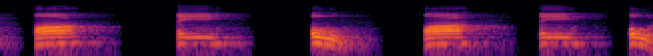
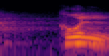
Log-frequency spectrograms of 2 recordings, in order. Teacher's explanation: qaf keluarnya pangkal lidah kita mengenai langit-langit kita paling belakang yang lunaknya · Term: huruf qaf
